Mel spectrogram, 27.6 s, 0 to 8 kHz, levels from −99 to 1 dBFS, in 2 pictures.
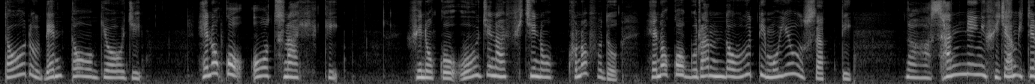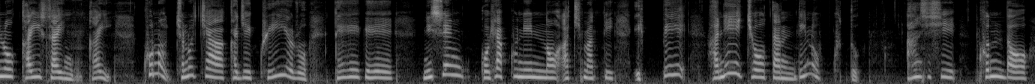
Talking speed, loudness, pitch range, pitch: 200 characters per minute, -36 LUFS, 225-280 Hz, 255 Hz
